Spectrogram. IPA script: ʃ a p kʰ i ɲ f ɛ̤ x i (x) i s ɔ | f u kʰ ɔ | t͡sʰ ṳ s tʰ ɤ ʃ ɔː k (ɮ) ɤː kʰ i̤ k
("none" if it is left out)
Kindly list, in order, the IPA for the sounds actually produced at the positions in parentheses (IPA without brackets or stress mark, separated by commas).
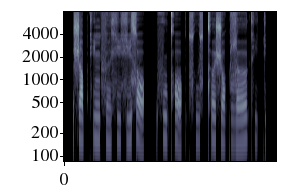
x, ɮ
